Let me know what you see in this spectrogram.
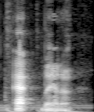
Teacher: Well, we've talked about it in a previous video before, but this is a held T sound or a stop T sound. You're basically tightening your throat a little bit and then not releasing your breath until you get to that land. So instead of saying Atlan, you're doing Atlanta and then releasing it down that land.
